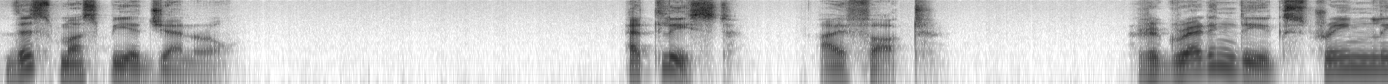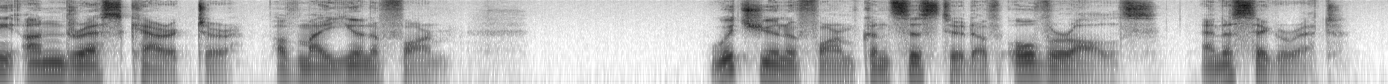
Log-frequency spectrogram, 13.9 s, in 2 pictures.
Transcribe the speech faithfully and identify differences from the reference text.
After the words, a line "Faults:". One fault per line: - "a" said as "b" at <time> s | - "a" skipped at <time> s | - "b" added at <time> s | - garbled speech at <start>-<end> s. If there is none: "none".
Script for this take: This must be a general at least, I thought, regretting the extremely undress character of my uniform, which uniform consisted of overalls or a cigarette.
This must be a general at least, I thought, regretting the extremely undress character of my uniform, which uniform consisted of overalls and a cigarette.
Faults:
- "or" said as "and" at 12.9 s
